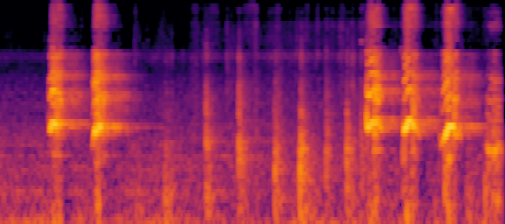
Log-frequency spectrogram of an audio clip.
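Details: Wire-haired Dachshund puppies from a litter of seven siblings: sharp, high yapping barks in pairs and triplets, with softer short yips between them, roughly two to three per second at the busiest points.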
